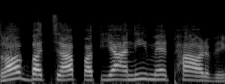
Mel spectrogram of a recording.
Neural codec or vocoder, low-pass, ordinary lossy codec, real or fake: codec, 16 kHz in and 24 kHz out, 0.6 kbps, FocalCodec, streaming, 2048 codes; 10.8 kHz; none; fake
